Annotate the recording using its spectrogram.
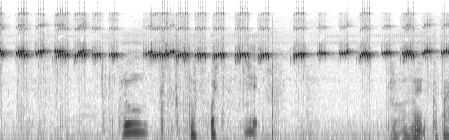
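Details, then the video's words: Cricket taken on a night hunt in Indonesia, pulsing out piercing high chirps in a quick regular train, briefly pausing, as men talk and exclaim nearby. "MONSTER JANGKRIK SUARANYA DASYAT"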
